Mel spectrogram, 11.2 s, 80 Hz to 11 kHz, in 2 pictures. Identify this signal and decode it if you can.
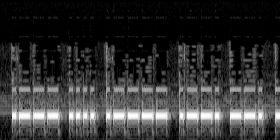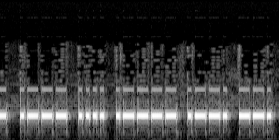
Morse code, heard as a keyed tone, about 17 wpm, 660 Hz. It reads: JH1PGT JH1PG
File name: jh8cbh / 2021cw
